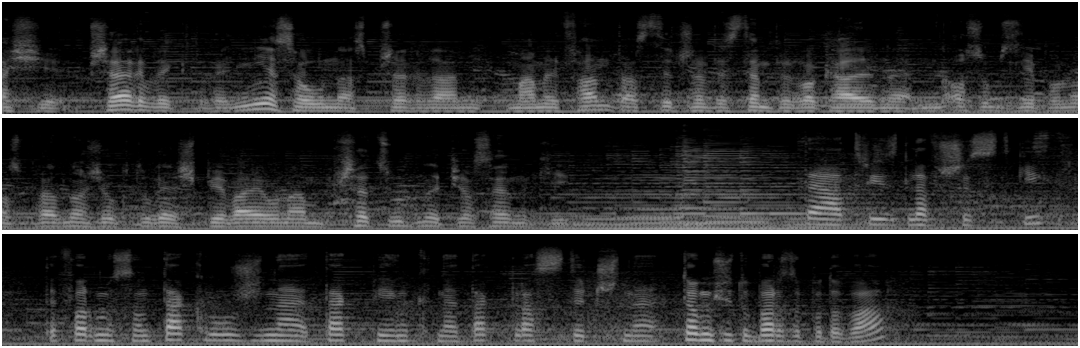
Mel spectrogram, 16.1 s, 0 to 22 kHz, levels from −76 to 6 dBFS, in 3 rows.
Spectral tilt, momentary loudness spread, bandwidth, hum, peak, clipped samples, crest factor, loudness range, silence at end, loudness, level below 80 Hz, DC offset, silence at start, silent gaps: -5.5 dB/octave; 9 LU; 18 kHz; none; -10 dBFS; under 0.1%; 20 dB; 2 LU; 0 s; -29 LUFS; -44 dBFS; under 0.1%; 0 s; none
